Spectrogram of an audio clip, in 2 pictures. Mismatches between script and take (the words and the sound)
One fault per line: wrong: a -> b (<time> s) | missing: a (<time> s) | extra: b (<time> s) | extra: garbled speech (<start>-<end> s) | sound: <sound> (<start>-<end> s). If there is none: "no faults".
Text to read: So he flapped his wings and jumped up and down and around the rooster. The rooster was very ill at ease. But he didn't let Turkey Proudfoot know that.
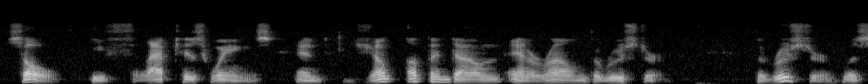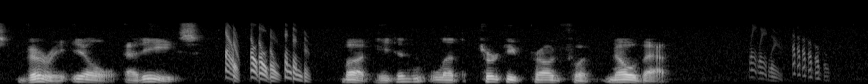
sound: chirp (10.9-11.8 s)
sound: chirp (16.2-17.0 s)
